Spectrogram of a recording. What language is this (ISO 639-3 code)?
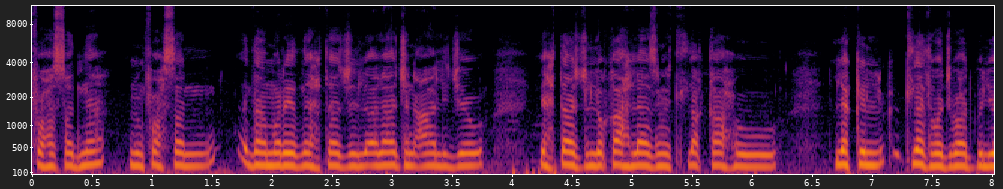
ara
